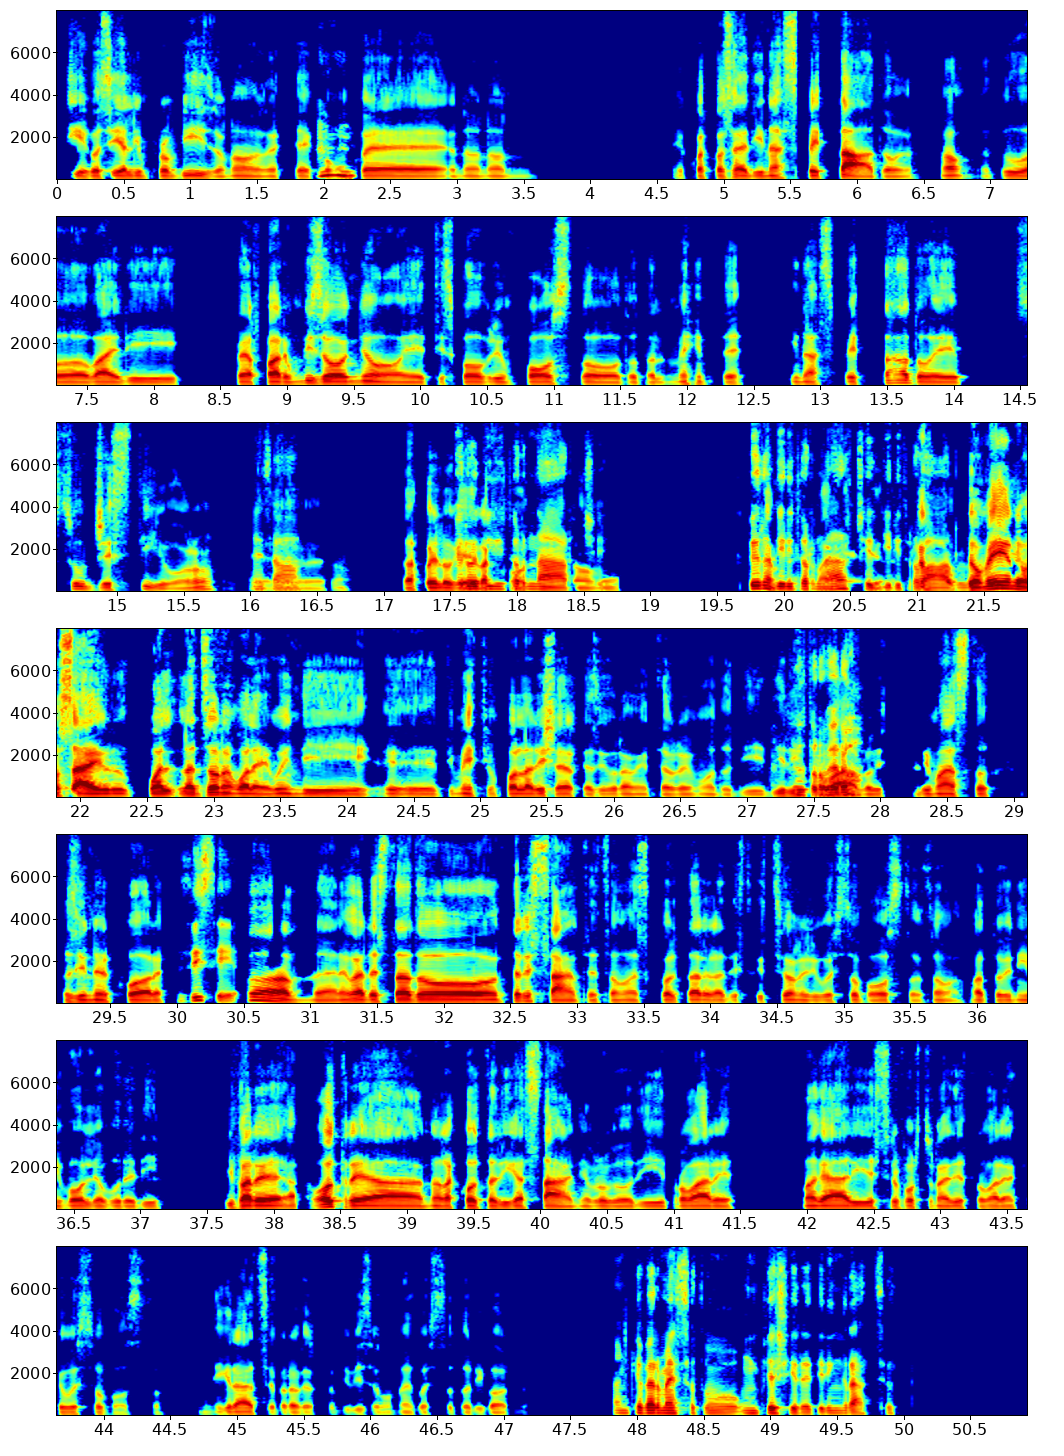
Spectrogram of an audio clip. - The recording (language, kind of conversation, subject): Italian, podcast, Raccontami un’esperienza in cui la natura ti ha sorpreso all’improvviso?
- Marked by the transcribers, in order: "perché" said as "pecchè"; laughing while speaking: "totalmente"; unintelligible speech; laughing while speaking: "troverò"; "insomma" said as "nsomma"; "proprio" said as "propio"; "Quindi" said as "indi"; tapping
